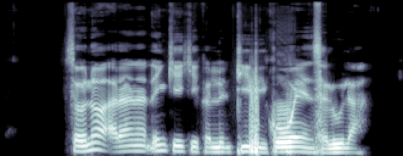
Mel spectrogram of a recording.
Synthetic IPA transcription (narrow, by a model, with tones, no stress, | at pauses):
sa˨wnɐ˦wa˨ʔa̰˨ɽaː˦naː˦ɗɐ˦ŋkʲe˨jkʲeː˨kɐ˦lːʊ˦ntiː˦ɸiː˨kʷoː˦wɐ˦jɐ˨nsɐ˨luː˦laː˨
